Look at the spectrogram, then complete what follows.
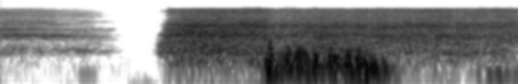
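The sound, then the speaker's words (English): A faint breath, a brief pause, then a long, forceful exhale blown out hard during a guided breathing exercise, a loud airy rush lasting over a second with no talking. “and you're just blowing it.”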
